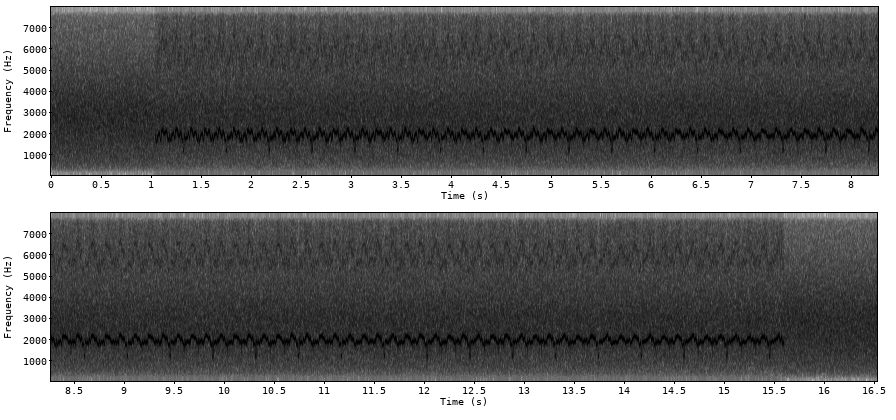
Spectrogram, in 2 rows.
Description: SSTV (slow-scan television), Scottie S1, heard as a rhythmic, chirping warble, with radio hiss.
